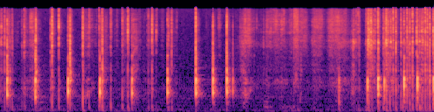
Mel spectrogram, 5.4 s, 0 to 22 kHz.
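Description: Fingernails tap and scratch the sides of a small, hollow, empty paper cup with a blue flower print while it is held tilted. The cup is then set upright on a table and picked up again. Quick, dry, papery taps with a mid-pitched tone around 680 Hz and almost no ring give way to a softer stretch of scratching, then a denser flurry of taps.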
